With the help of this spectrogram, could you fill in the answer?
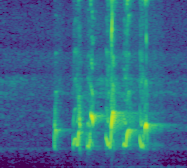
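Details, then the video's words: Caged decoy bulbul singing toward wild birds: one short phrase of five or six bright, warbled notes dipping and rising, clean and loud against a silent background. "นกต่อ ร้อง&ริก!!!ใส่นกป่า merbah lekir gacor"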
